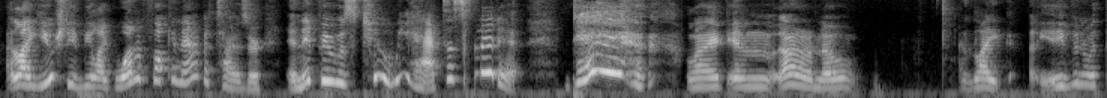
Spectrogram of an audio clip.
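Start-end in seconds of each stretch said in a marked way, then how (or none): 0.1-4.3 high, loud incredulous complaint; mom's exasperated envy. Retold or imitated. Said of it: "And she was like". 4.7-5.4 high, loud burst of disbelief; loud exclamation. Real, not acted. Reacting to mom's story.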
